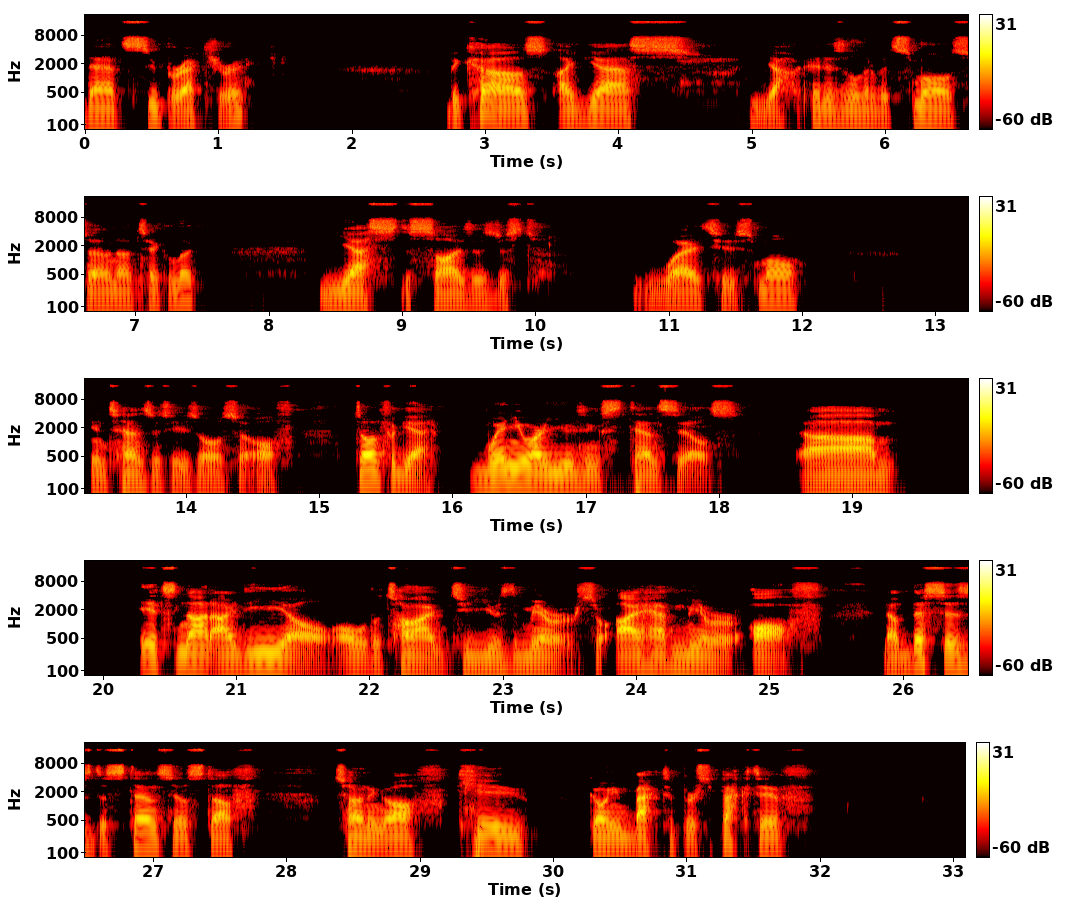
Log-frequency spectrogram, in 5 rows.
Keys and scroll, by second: 1.4 w, 10.1 b, 29.4 q.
